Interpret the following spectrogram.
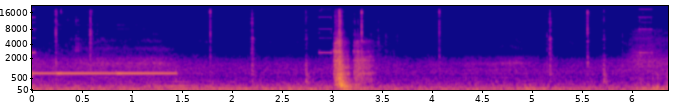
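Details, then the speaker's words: Turn signal flasher on a 2008 Chevy Malibu LS at about 130,000 mileage, engine not running: light, sharp clicks about twice a second with one louder clunk midway; normal turn signal clicking. "Yeah, you can hear the actual clicking. For the turn signals, don't set the car."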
